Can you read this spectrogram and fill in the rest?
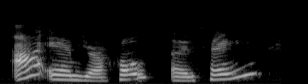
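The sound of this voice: Slowly and with big pitch swings, a woman speaks at a fairly high pitch in a dry, close sound with no echo.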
